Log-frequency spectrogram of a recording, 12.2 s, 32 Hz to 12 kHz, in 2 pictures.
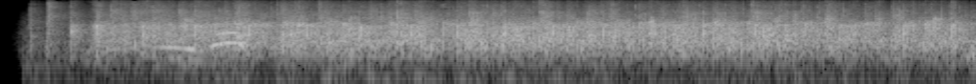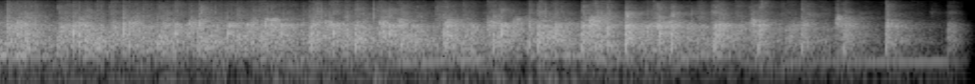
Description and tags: Applause CK
A stereo recording of applause after a performance in a very small venue. Zoom H2 front on-board mics.
applause, clapping, ovation, stereo, xy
